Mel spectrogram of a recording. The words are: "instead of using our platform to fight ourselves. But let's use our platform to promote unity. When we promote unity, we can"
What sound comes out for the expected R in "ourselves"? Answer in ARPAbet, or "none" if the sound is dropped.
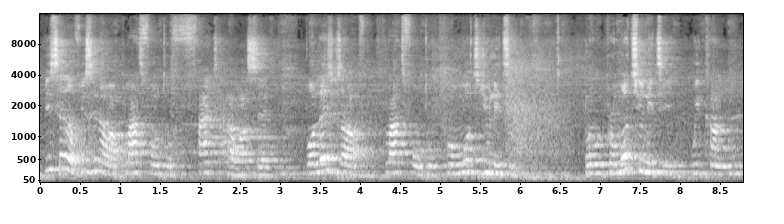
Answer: W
